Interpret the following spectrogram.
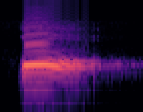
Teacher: pangkal lidah bertemu dengan langit-langit atas yang masih berdaging, itu mengeluarkan huruf qaf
